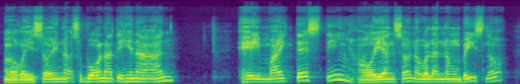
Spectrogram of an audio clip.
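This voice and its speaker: A man gives a casual step-by-step tutorial on mixer settings from a small home studio, pausing to say mic-check phrases into a condenser microphone. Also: mid-range voice, fairly even intonation, a little mellow. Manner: explains step by step, says mic-check phrases between adjustments. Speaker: audio gear seller and tutorial host. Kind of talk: casual how-to demonstration. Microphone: condenser microphone through a mixer.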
